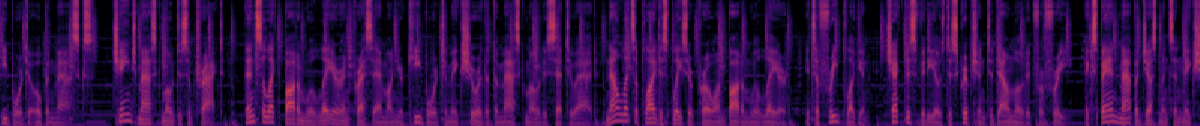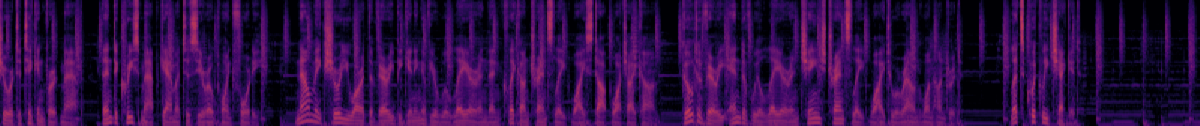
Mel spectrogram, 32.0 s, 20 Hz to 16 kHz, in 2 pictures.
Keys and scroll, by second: 5.2 m.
